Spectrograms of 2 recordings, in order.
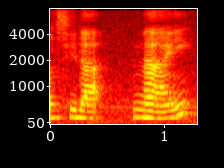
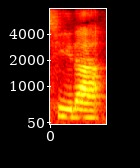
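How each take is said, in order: First: "shiranai" drawn out slowly with a rising end; slow standard form. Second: "shiran" cut short and quick; clipped Osaka form. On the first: Teacher contrasts standard "shiranai" with the Osaka form. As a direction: stretch out "shiranai" syllable by syllable. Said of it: "So instead of". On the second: Teacher gives learners the Osaka Ben "shiran". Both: Shown as a demonstration.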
